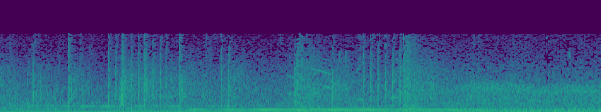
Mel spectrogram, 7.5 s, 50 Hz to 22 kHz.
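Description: Gunfire in the video game Fallout 4, a rapid cluster of sharp shots and bursts over a low steady hum, fairly faint, with scattered pops continuing before the shooting fades into background ambience.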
